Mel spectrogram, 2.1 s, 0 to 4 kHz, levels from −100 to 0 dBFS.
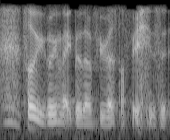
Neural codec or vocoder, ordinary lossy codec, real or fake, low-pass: none; MP3, 32 kbps; real; 3.6 kHz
